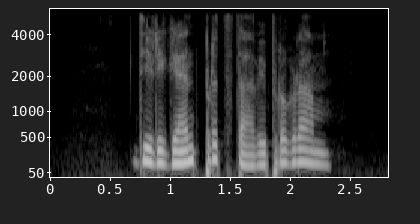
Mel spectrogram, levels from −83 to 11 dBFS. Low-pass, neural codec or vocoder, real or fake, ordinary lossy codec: 5.4 kHz; none; real; none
